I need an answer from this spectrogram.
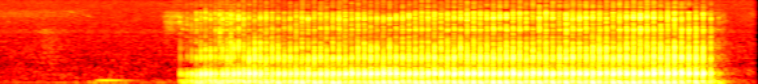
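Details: French bulldog snoring while asleep and dreaming indoors: after a faint short grunt, one long, loud, rattling snore of rapid throaty pulses lasting nearly three seconds, then quiet.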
